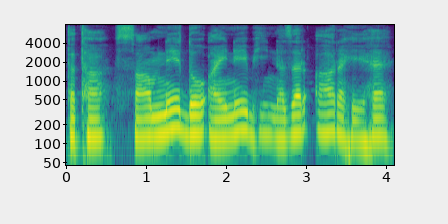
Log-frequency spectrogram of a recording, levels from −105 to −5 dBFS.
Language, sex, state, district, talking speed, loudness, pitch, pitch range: Hindi, male, Jharkhand, Ranchi, 130 wpm, -16 LUFS, 135 Hz, 125-145 Hz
